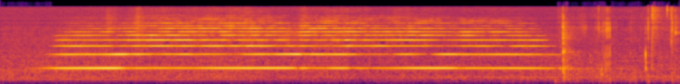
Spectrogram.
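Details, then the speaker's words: Bicycle front disc brake after washing with soap: loud steady high-pitched squeal for about five seconds while braking; pads were contaminated and later replaced; disc brake squeal. "when breaking it's starting to squeal so I want to see if anybody can help me out"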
